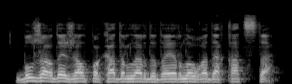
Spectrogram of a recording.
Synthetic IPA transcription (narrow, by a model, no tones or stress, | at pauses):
bʊlˠʒɑʁd̪ɑjʒɑlˠpəkʰad̪rlˠɑɾd̪əd̪ɑjɑɾlˠɑwʁɑd̪ɑqʰɑt̪ə̥st̪ə̰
